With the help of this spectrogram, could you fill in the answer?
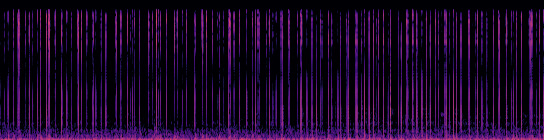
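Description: Long pointed acrylic nails tap rapidly and continuously on the glass screen of a small, thin black smartphone lying flat, screen up, on faux fur. The result is a dense stream of quiet, sharp, bright clicks that stop almost instantly, over a steady low rumble.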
